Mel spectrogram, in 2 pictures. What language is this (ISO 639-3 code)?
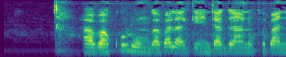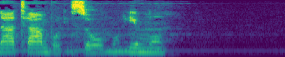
lug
